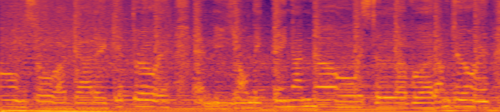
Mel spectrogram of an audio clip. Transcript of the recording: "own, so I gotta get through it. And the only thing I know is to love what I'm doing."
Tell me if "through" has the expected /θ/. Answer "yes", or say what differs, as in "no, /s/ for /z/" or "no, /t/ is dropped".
yes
